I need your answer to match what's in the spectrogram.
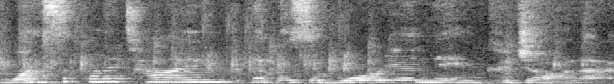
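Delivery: soft, hushed half-whisper. Reading a story over a dead goblin's body in character: soft half-whisper. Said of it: "I'm going to kind of whisper".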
